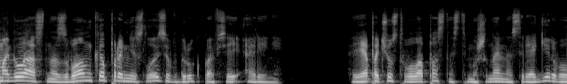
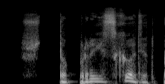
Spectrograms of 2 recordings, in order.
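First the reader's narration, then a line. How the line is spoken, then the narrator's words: Through gritted teeth. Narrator (Russian): процедил Алексей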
